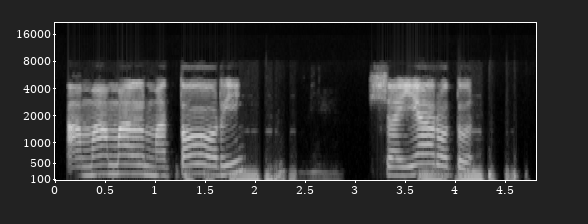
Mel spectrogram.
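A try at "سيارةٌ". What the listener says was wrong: Amam, ada mimnya. Amam, sayyarotun. Ada tasdidnya. Sayyarotun.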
